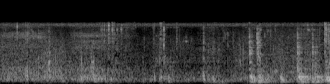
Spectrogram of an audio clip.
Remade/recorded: recorded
